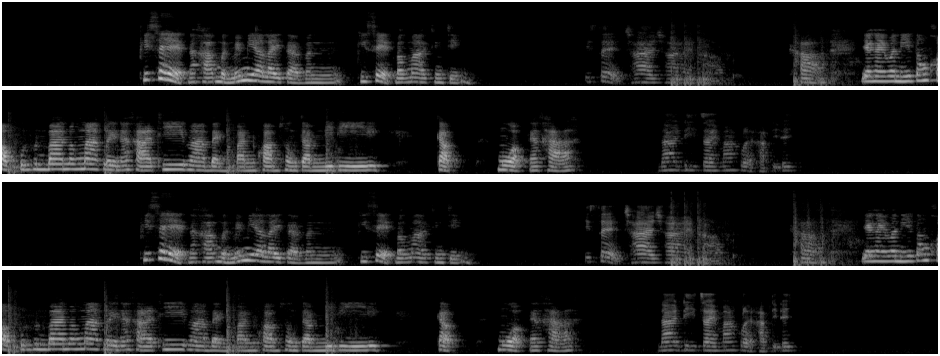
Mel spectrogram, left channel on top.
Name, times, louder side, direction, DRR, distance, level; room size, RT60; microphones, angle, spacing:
voice 1, 1.4-4.7 7.9-13.4 13.7-13.9 14.3-15.1, left 3 dB, 45° left, 0.4 m, -30 dB
voice 2, 5.8-7.2 15.9-17.3, right 5 dB, 80° right, 0.9 m, -39 dB
Gunshot gunfire, 6.7-7.4 7.9-8.6 9.4-9.8 10.4-10.8 11.6-12.1 12.6-13.0, right 2 dB, 20° right, 0.5 m, -44 dB
5.1 x 3.5 x 2.3 m
head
